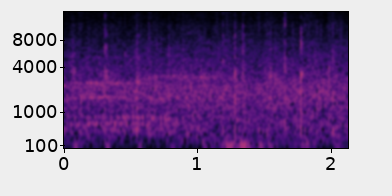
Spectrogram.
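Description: A crowd claps steadily and continuously as an audience member is invited up on stage, a dense wash of many hands applauding at moderate loudness, with no break.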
